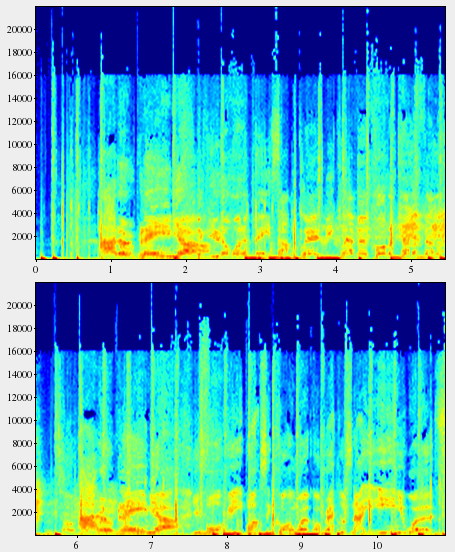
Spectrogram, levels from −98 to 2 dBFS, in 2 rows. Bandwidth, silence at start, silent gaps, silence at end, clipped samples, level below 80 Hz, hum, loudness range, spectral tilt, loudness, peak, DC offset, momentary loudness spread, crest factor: 17 kHz; 0.05 s; none; 0 s; under 0.1%; -24 dBFS; none; 3 LU; -5.5 dB/octave; -16 LUFS; -2 dBFS; under 0.1%; 8 LU; 14 dB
